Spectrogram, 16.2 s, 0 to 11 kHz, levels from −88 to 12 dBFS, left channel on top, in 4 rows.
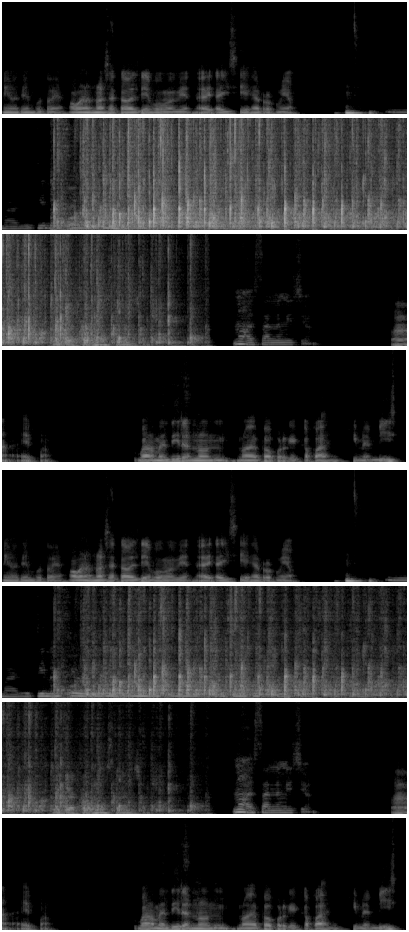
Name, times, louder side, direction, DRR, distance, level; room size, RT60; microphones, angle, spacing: voice 1, 0.0-2.9 3.4-3.6 8.6-9.6 12.0-12.6 13.5-16.1, equal, ahead, 0.6 m, -43 dB
voice 2, 3.9-7.7 10.4-11.2 14.0-14.4, right 7 dB, 70° right, 0.5 m, -48 dB
Applause, 4.5-10.1, left 8 dB, 45° left, 0.3 m, -32 dB
2.6 x 2.5 x 2.5 m
head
